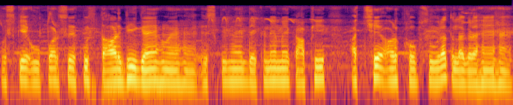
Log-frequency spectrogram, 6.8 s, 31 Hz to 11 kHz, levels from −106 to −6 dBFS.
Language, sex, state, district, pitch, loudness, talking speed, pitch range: Hindi, male, Bihar, Katihar, 115 Hz, -17 LUFS, 165 wpm, 110-120 Hz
